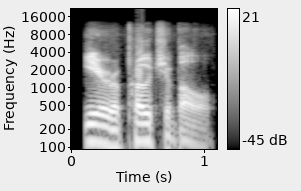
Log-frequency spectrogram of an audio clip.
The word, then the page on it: Irreproachable: American English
